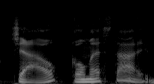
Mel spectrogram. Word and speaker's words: Ciao, come stai: Is it Chaco mastai? – No. Ciao, come stai? – Ciao, come stai?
